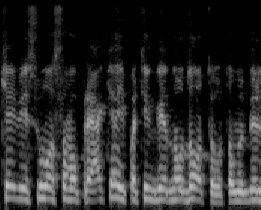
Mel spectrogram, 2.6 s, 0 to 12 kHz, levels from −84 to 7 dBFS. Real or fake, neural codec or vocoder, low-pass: real; none; 10.8 kHz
